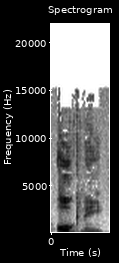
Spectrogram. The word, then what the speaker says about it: Aurigny: Is it or, or, Orig, Origny? How do I pronounce that? or Organy. Spelled A U R I G N Y. Anyone listening, oh, anyone who's watching live, please uh, just make sure that I say that correctly.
